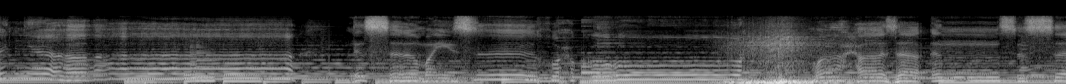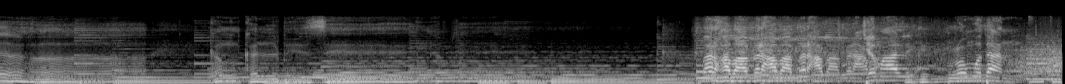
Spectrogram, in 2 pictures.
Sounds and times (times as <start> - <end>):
Music: 0.0 - 21.3
Speech: 17.6 - 21.0.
